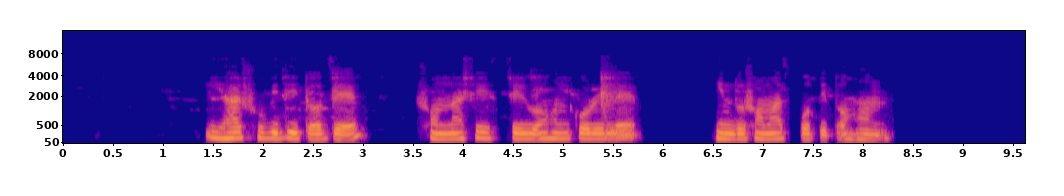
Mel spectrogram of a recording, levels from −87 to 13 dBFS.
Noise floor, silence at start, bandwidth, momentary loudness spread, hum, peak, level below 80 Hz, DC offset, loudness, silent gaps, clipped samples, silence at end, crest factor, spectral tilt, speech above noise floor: under -90 dBFS; 1.45 s; 4.7 kHz; 8 LU; none; -4 dBFS; -60 dBFS; under 0.1%; -20 LUFS; 6.36-6.40 s; under 0.1%; 1.35 s; 16 dB; -11 dB/octave; over 71 dB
